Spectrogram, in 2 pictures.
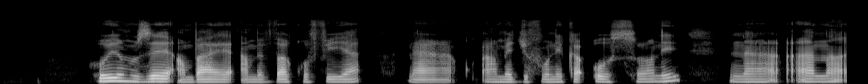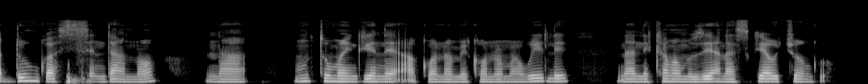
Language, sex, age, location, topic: Swahili, male, 25-35, Wajir, health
